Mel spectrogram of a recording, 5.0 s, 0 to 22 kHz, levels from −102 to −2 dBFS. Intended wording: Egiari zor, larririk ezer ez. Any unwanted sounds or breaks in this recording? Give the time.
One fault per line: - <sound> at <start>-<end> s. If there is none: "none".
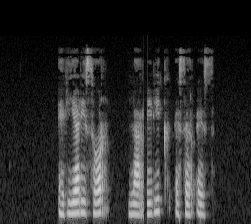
- dropout at 2.9-2.9 s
